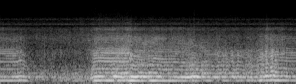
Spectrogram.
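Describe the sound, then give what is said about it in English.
Wasps buzz steadily around a nest, a continuous droning hum whose pitch wavers and swells slightly as insects move about, with no voices present. “Oropendulas also favor trees that bear large nests of wasps, whose stinging attacks deter both potential nest predators and parasitic insects.”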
